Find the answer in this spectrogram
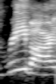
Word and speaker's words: Hribar: It's Hribar. The H is silent.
